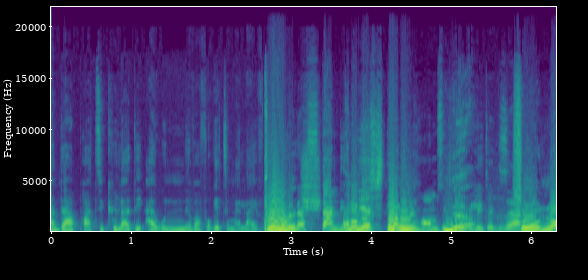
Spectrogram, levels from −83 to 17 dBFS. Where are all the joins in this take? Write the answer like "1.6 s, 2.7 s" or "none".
2.6 s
